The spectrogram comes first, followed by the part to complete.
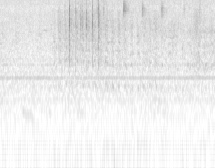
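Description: Outdoor ambience with birds calling: low, curving calls early on and short, high chirps in the second half. A quick run of sharp clicks comes about a second and a half in.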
